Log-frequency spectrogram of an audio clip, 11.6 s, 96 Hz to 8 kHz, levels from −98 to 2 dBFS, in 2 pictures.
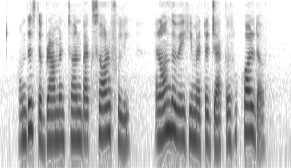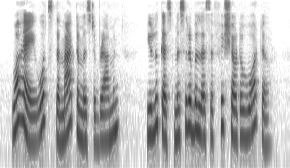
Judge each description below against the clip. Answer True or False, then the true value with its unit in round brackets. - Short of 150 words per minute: False (175 wpm)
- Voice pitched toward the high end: True (215 Hz)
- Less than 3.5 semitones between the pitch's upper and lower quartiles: False (3.8 semitones)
